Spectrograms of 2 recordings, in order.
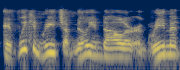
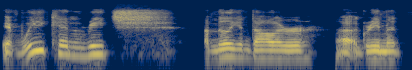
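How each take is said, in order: First: It flows smoothly without hesitation. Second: It breaks with a hesitant filler pause. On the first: The other side is ready to agree. "he says it in that manner" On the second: The other side is not yet ready to agree. "with that latter response, you still have work to do"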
